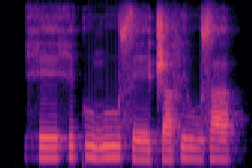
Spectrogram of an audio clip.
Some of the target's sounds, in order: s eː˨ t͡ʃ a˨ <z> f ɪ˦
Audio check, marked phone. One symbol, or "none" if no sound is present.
none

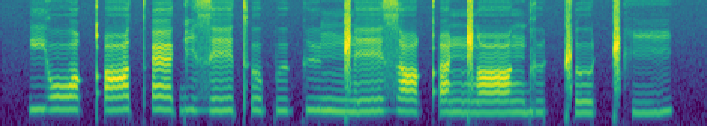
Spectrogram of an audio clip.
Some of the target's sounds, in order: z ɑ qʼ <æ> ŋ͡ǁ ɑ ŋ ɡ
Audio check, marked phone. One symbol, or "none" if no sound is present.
ɛ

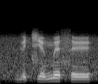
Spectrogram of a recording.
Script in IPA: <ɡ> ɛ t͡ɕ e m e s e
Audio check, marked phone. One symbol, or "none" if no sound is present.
ɡ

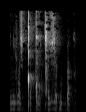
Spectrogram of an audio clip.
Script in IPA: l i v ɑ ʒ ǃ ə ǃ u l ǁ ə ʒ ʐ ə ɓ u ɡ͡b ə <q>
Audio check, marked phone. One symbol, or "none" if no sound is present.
q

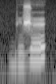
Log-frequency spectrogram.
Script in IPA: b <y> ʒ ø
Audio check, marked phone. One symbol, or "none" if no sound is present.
y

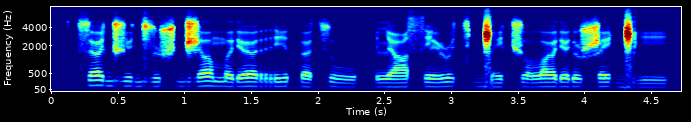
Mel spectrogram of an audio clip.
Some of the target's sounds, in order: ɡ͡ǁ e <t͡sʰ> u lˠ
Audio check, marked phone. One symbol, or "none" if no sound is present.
t͡ʃ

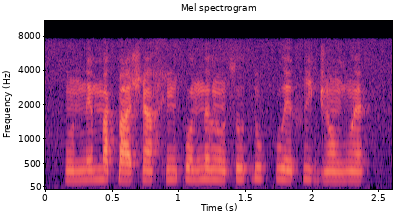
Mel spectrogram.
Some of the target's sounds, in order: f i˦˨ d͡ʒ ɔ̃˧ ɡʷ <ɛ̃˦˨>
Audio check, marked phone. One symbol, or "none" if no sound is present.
ɛ̃˦˨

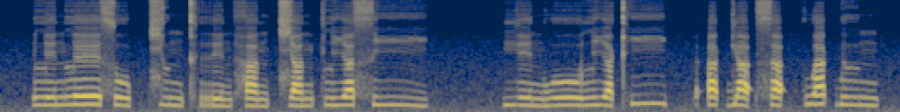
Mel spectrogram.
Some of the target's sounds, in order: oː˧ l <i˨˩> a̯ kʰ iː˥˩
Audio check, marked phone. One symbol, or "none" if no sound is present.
i˨˩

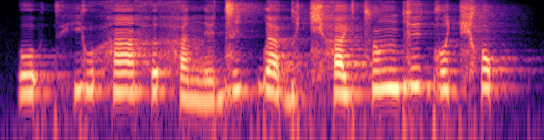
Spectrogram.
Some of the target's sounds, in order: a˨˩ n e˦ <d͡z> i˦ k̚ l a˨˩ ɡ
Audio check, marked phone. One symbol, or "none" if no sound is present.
d͡z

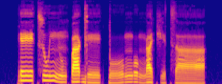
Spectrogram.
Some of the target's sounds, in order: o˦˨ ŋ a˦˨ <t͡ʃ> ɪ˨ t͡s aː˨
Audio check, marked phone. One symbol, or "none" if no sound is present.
t͡ʃ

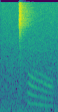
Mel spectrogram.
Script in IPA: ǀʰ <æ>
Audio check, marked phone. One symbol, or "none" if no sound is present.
æ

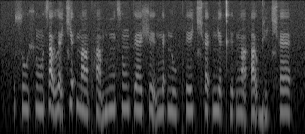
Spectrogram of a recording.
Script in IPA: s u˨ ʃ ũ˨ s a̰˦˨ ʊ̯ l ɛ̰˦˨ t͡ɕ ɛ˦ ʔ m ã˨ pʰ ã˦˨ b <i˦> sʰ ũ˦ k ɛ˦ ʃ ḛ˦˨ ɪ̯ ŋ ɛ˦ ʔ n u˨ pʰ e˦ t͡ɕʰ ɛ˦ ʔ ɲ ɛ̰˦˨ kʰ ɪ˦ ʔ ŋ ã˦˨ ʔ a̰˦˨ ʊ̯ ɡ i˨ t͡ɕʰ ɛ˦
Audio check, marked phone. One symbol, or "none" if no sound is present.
ĩ˦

